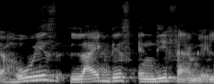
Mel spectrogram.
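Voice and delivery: slow, deliberate example sentence; slow teaching demo. Shown as a demonstration. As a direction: lay each word out slowly. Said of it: "जो पूरे परिवार में ऐसी है". (धीरे-धीरे समझाते हुए)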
